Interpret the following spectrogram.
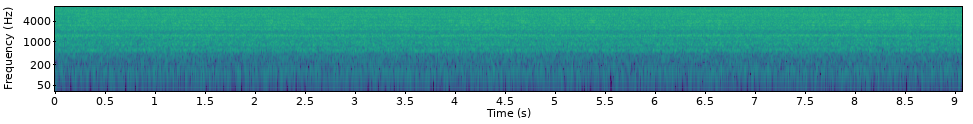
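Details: Engine idling fully warmed up, recorded from the front of the engine: steady idle with faintly uneven low beat underneath, no clear knock; owner asks if it is misfiring, unconfirmed.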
